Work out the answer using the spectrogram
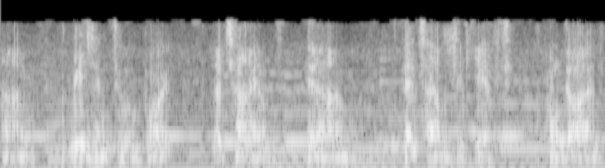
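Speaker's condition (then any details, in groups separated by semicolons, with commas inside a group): Spinal muscular atrophy; trach suctioning when lungs congested, permanent tube-fed liquid diet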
